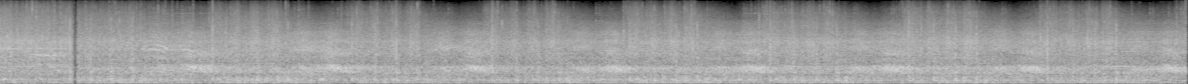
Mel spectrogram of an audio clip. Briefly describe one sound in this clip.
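A large crowd chants loudly in rhythm in a big open stadium.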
